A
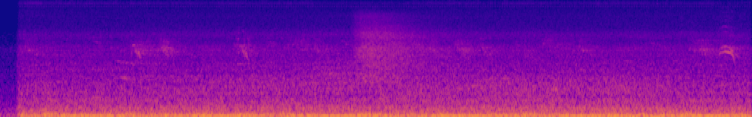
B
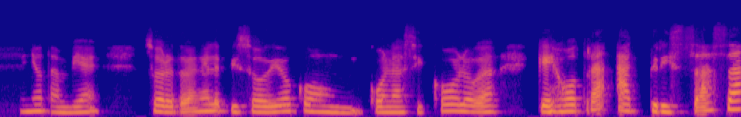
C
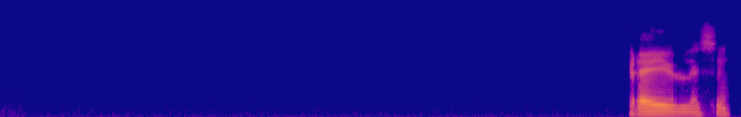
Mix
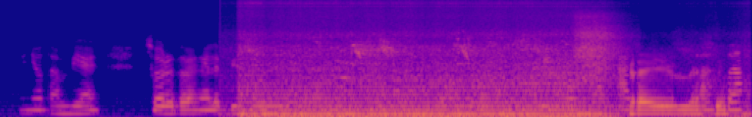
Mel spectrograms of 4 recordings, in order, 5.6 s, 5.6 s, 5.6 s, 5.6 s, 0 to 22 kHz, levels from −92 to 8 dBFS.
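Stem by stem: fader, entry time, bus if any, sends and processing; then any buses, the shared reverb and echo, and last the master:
+0.5 dB, 1.65 s, no send, tilt +2 dB/oct; AGC gain up to 6.5 dB; auto duck -21 dB, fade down 0.20 s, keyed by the third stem
-17.0 dB, 0.00 s, no send, dry
+1.0 dB, 0.00 s, no send, LPF 1400 Hz 12 dB/oct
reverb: off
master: AGC gain up to 5.5 dB; robotiser 131 Hz; compressor 5:1, threshold -28 dBFS, peak gain reduction 12.5 dB

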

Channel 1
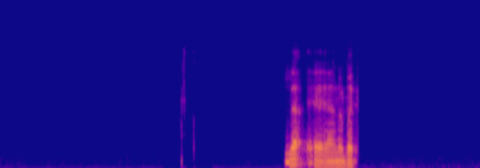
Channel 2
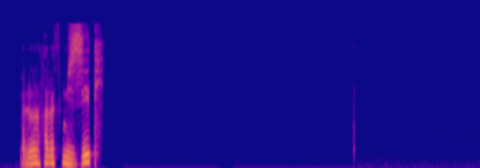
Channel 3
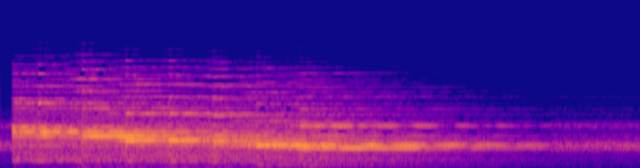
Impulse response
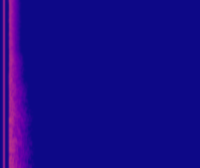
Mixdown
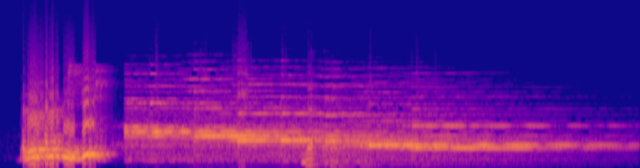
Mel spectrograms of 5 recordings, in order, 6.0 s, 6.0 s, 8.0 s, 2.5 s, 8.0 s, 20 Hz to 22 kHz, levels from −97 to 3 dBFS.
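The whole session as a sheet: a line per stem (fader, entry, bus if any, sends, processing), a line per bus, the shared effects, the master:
-6.5 dB, 0.20 s, no send, echo send -16.5 dB, auto duck -17 dB, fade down 0.40 s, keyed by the second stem
+1.5 dB, 0.00 s, send -5.5 dB, echo send -4.5 dB, FFT band-pass 230–4500 Hz; tilt shelf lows +9 dB, about 1300 Hz
-4.0 dB, 1.40 s, no send, no echo send, dry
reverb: on, RT60 0.40 s, pre-delay 67 ms
echo: feedback echo 63 ms, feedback 39%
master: HPF 130 Hz 6 dB/oct; hard clip -22.5 dBFS, distortion -7 dB

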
